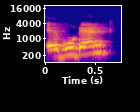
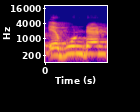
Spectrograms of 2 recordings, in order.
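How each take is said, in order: First: The n sound before the d is silent. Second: The n sound before the d is pronounced. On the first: The speaker calls it right. "इसमें जो है कि एन हमारा silent होता है" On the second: The speaker calls it wrong. "इसको एबुंडेंट नहीं पढ़ते हैं"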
